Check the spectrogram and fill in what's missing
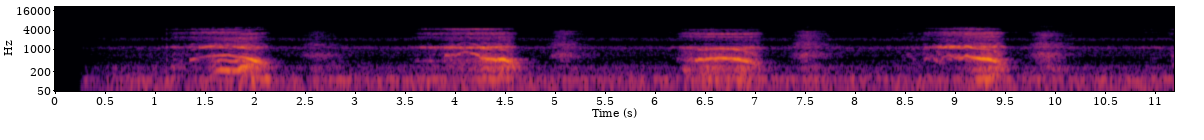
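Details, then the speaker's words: Stridor, also transmitted to the lungs: loud, harsh, high-pitched noise on each breath in, about 24 breaths a minute, from turbulent flow through a partially obstructed upper airway. "and uh you can you can create Strider Yourself by adducting the vocal cords you can partially obstruct the glotus you'll create turbulent air flow that creates that sound of Strider"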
